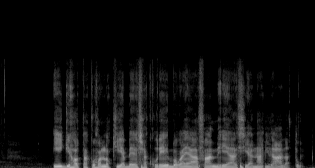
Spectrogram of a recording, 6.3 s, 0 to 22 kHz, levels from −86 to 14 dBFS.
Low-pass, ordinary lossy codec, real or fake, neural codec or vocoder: 14.4 kHz; none; fake; codec, 44.1 kHz, 3.4 kbps, Pupu-Codec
